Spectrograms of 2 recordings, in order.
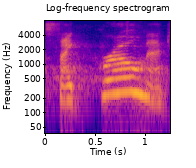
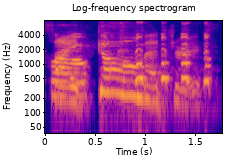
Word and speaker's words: psychrometrics: So Note, psychrometrics, sorry, not psychometrics, right?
